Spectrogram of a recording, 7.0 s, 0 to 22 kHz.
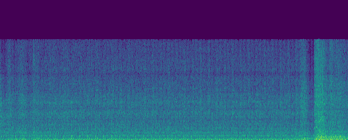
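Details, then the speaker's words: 5.9L Cummins common rail run on the shop floor on a stand-alone harness and ECM. Even, steady diesel clatter settles into a smooth idle with no misses or knocks, plus a short bump near the end. Normal idle. "i've got a wire that i just i'm going to send power to and the truck the motor will start and should sit here in idle"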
